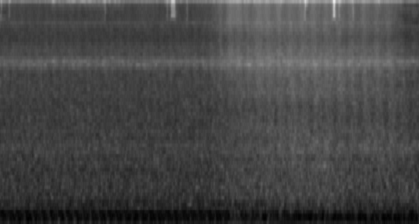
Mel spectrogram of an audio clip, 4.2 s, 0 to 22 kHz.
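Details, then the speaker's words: 1949 Ford F1 with owner-rebuilt engine, first run after sitting 20 years, choke partly on, fuel pump just switched on, no working water pump: loping, uneven idle with a regular missing pulse; owner says it is missing on one cylinder. "It's definitely missing on one cylinder, but this is good."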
